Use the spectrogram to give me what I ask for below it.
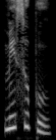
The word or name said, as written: ಮಸೆಪು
